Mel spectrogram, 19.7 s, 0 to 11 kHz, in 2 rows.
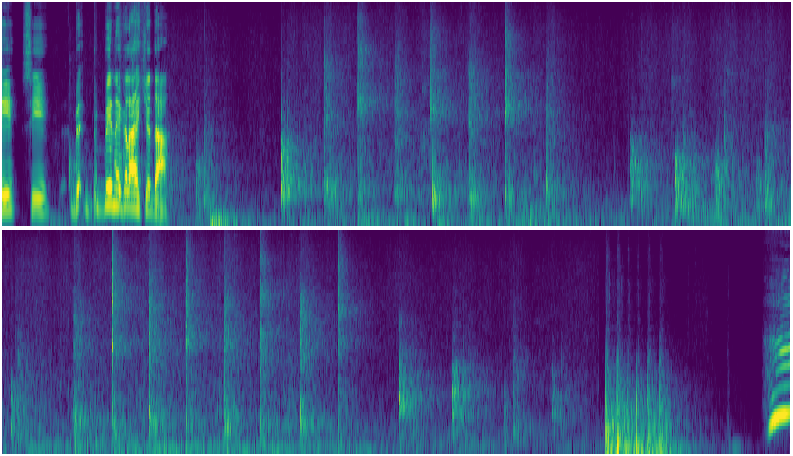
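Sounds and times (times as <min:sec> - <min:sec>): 
speech: 0:00.0 - 0:02.2
pizza delivery man running up a staircase: 0:03.5 - 0:07.2, 0:07.9 - 0:16.4
knocking on a door: 0:17.4 - 0:18.5.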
